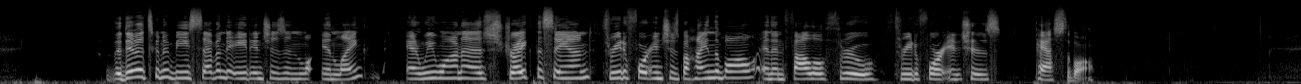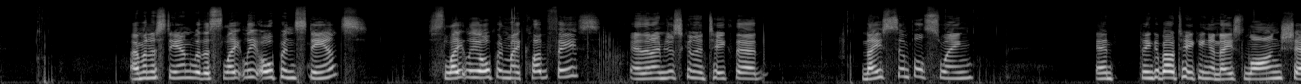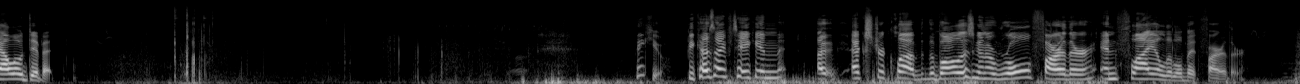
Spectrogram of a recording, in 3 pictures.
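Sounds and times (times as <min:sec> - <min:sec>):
low rumble: 0:38.6 - 0:39.0
short soft sound: 0:38.7 - 0:39.0.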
